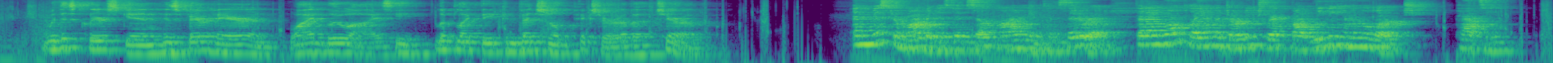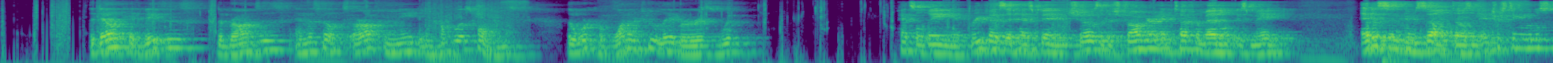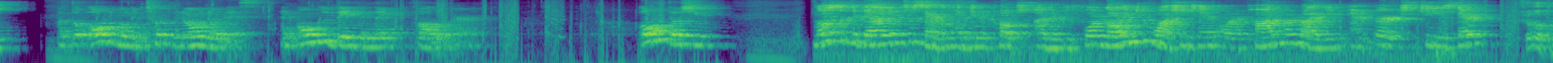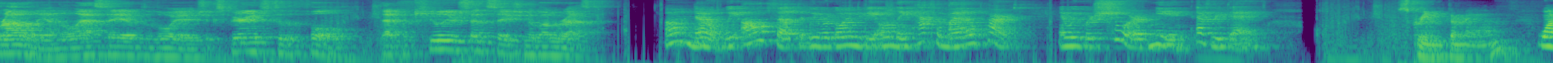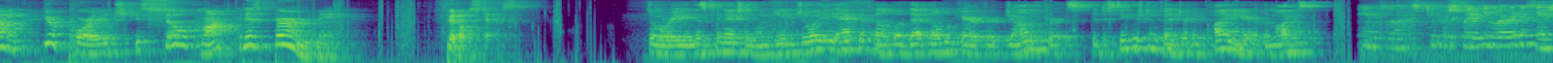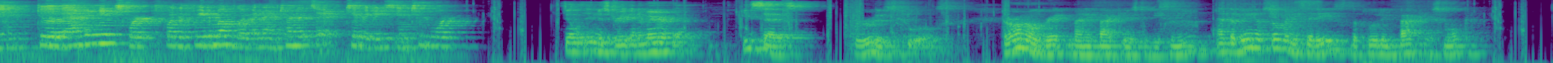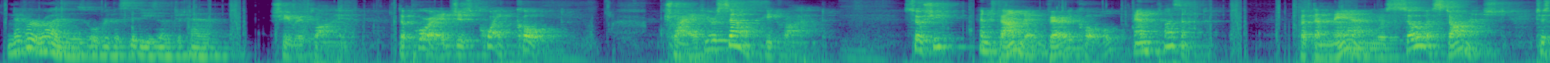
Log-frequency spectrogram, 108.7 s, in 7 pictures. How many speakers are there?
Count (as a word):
nine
